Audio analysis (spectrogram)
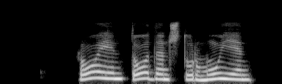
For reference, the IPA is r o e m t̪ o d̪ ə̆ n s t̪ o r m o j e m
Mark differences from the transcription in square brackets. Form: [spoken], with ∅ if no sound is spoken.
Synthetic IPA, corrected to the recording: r o e [n] t̪ o d̪ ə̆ n [ʃ] t̪ [u] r m [u] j e [n]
